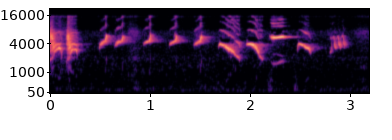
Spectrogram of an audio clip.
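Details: Rolling, shooting-style song from a buxtoni oriental white-eye: crisp high chirps repeated about four per second, shifting into longer slurred whistles and a final buzzy note.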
